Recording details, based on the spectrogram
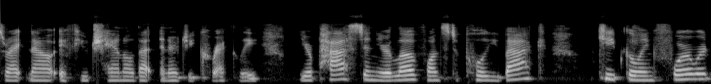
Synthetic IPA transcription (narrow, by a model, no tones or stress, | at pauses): ɹaɪtⁿnaʊʔɪfjɨt͡ʃʰænl̩ˠðɨ̰ɾɛnə˞d͡ʒikʰə˞ɛ̰k̚tʰˡlijə˞pʰæstɨ̃njə˞lʌvwɑ̃ntstʰə̥pʰʊlˠjɨbækʰ | ip̚ɡ̥oʊɪ̃ŋfɔɹwə˞d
